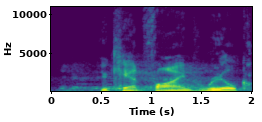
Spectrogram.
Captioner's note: audience laughs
